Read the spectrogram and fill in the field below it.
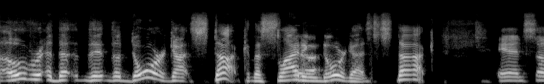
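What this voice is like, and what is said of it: Usual voice. Nothing is said of it.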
